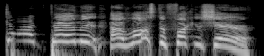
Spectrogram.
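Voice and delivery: high-pitched, strained mock cursing; retold mad outburst. Mimicking Bernard after losing the sheriff, mad. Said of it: "he was so mad".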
